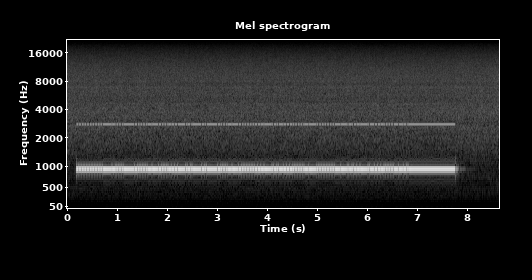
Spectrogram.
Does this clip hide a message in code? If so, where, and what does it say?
Yes: PSK31 (31.25 baud) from 0.2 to 7.8 s, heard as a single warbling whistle, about 930 Hz, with room echo.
